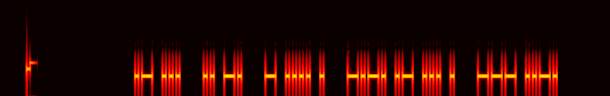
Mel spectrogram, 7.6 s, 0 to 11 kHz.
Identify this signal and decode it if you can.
Morse code, heard as a keyed tone, about 28 wpm, 700 Hz. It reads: AS IN THE CASE OF
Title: Sets of 5 Words 28wpm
